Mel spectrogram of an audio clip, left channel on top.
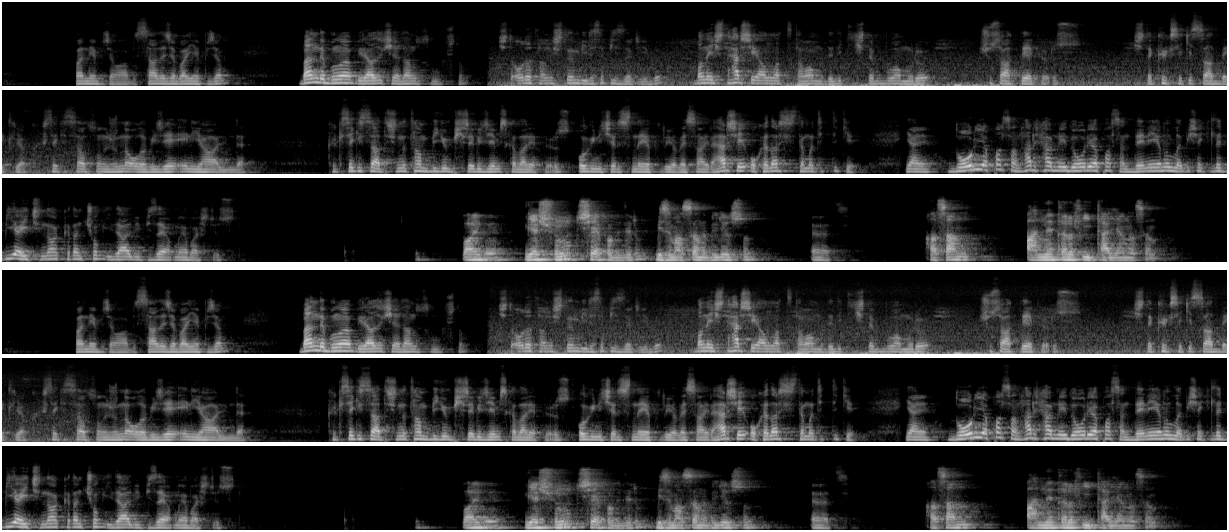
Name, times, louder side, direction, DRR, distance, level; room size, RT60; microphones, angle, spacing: voice 1, 0.7-2.3 3.0-4.6 5.0-6.6 6.9-9.3 9.8-10.8 11.3-14.7 15.5-20.8 21.1-26.8 32.6-32.8, right 1 dB, 15° right, 16 dB, 0.5 m, -25 dB
sound 1, 4.9-13.1, right 1 dB, 45° right, 1.3 m, -35 dB
voice 2, 29.1-32.1 33.7-34.3 34.7-36.0, left 1 dB, 20° left, 11 dB, 0.7 m, -21 dB
13.0 x 11.5 x 6.1 m, 0.67 s
head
